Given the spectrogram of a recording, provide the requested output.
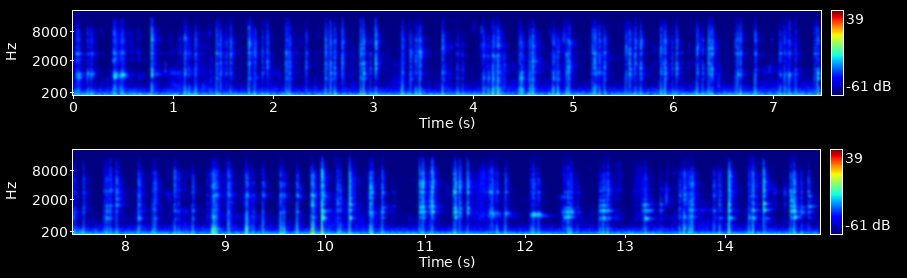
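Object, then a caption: Aluminium aerosol can. A slim, hollow aluminium aerosol air freshener can with a pineapple label is held in front of the microphone and tapped and scratched along its body with fingertips and nails. Dense, rapid, dry taps and bright metallic clicks with scratchy rustles die away almost instantly. A steady low hum runs underneath throughout.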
